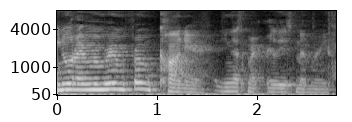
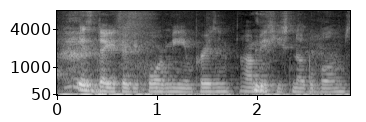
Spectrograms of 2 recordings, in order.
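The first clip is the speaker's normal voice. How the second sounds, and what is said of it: Exaggerated fake Southern US accent. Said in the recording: “he has a really fake southern accent”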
